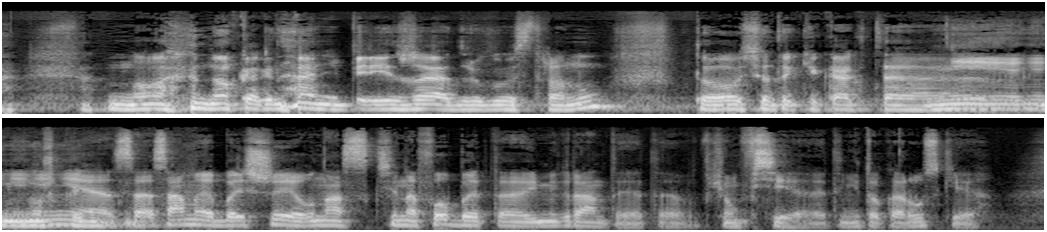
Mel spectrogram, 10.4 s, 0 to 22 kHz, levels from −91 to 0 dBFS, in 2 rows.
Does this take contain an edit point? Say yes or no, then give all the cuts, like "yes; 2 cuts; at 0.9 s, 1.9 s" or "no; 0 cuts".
yes; 1 cut; at 7.6 s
